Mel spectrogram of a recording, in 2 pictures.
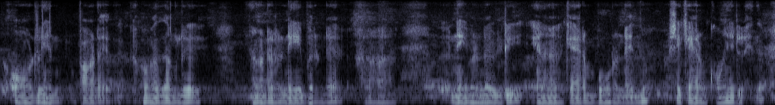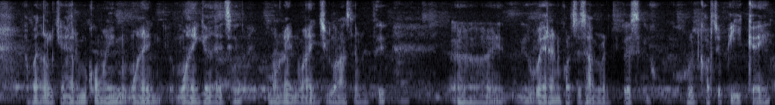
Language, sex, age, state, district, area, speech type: Malayalam, male, 18-30, Kerala, Idukki, rural, spontaneous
